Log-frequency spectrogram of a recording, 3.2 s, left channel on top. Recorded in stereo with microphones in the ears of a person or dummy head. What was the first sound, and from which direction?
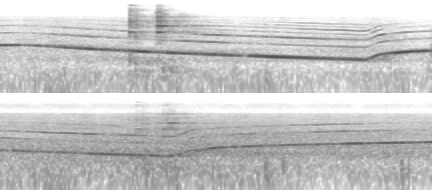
A clink, 80° left.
